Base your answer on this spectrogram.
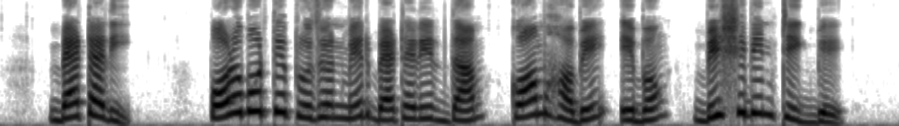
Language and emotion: Bengali, neutral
